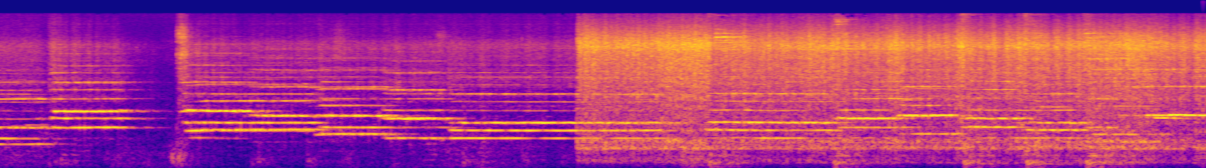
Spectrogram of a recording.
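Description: Flute band playing a tune with the flutes in harmony. After a brief break and a single drum hit about two seconds in, the flutes resume, and about halfway through the drums join in under them.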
